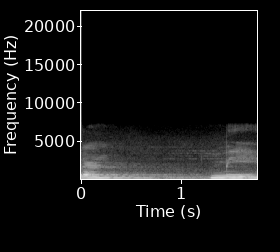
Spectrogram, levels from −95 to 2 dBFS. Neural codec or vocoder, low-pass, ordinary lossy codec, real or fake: none; 7.2 kHz; none; real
